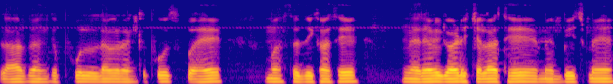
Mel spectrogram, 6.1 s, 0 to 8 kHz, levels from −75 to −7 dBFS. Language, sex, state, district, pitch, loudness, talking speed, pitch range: Chhattisgarhi, male, Chhattisgarh, Sarguja, 105 Hz, -17 LUFS, 185 wpm, 100-105 Hz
